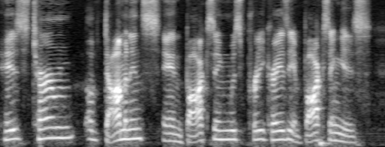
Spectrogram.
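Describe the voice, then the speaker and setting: A young man co-hosting a casual sports podcast, excitable and quick to argue loudly in banter. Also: high voice, dry recording. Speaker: podcast co-host.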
